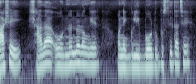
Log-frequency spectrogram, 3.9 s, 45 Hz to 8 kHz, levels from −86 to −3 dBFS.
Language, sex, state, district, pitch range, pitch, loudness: Bengali, male, West Bengal, Cooch Behar, 130-155 Hz, 140 Hz, -20 LUFS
